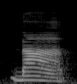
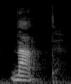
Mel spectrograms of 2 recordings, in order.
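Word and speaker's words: 낮: So 나 plus ending consonant 지읒 is not. Not is daytime, daytime. So not, sickle, not, daytime. Same pronunciation is but different means.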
